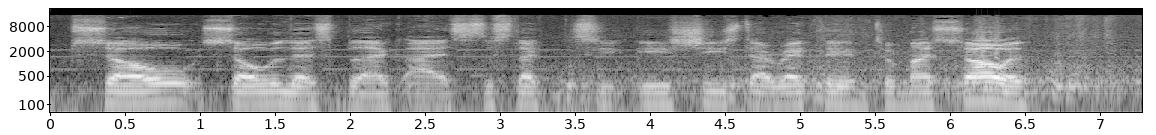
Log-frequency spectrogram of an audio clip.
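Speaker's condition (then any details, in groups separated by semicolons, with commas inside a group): No condition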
